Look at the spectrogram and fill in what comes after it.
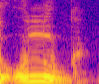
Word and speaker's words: Унуг: Урук по-шумерски произносился Унуг, но это не так нам интересно.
